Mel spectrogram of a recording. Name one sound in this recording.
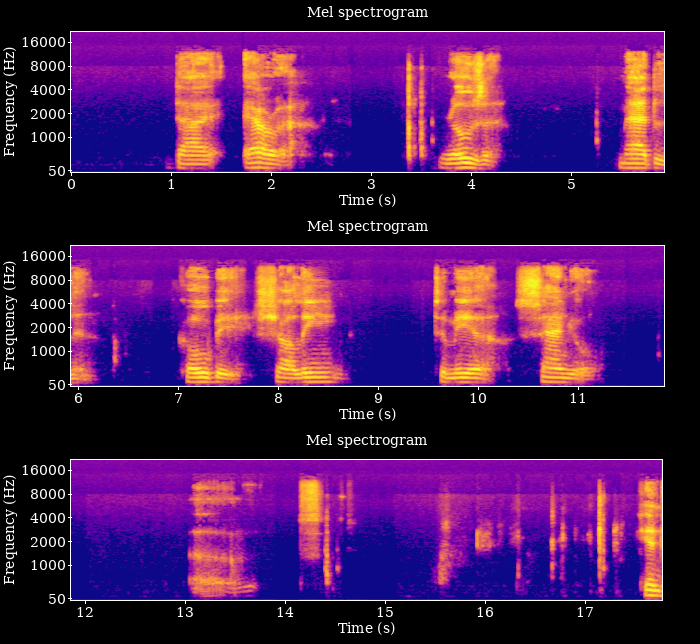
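An elderly man speaks slowly, with long pauses.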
